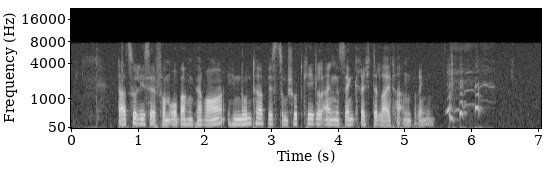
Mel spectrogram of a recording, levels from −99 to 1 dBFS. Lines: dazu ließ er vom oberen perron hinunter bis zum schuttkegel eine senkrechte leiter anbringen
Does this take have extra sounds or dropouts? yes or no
yes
